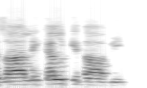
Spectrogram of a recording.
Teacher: جیسے ہم نے کہا تھا نا ذالک الکتابی, اب الکتابو کا الف جو ہے پہلے یعنی حمزہ جو ہے وہ نہیں پڑھا گیا, ذالک الکتابی, کاف کو الکتابی کے لام سے ملا دیا تو وہ حمزۃ الوصل ہے, اس لیے پڑھا نہیں گیا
